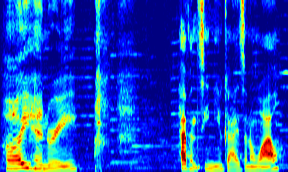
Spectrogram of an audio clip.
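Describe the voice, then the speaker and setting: A brash, needling woman, with a lowish voice. She is the blunt best friend, wry and teasing in how she talks. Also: takes it slowly, a little mellow, soft background music. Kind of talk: audio drama acting.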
